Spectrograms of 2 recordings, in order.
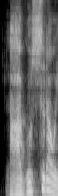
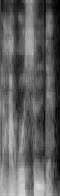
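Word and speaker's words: Lagos: 라구스라고 여러분들 이 사람들 발음하는 것 같네요. 영어 표현은 라고스인데 1444년에 최초로 235명이 거래가 되는 겁니다.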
